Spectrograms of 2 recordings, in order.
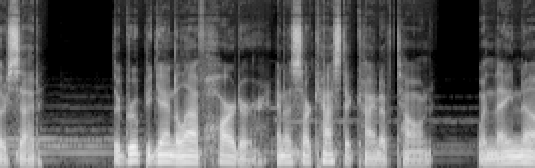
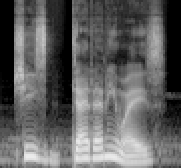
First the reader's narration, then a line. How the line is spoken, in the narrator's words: the leader said through a giggle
